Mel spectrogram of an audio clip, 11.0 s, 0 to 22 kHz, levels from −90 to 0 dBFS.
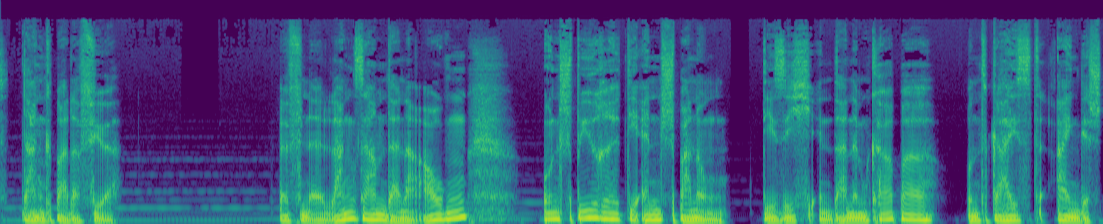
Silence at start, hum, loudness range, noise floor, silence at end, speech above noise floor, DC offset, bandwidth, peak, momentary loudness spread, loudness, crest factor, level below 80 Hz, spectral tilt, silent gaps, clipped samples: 0 s; none; 3 LU; -46 dBFS; 0.05 s; 31 dB; under 0.1%; 15.5 kHz; 0 dBFS; 8 LU; -16 LUFS; 16 dB; -22 dBFS; -4.5 dB/octave; none; under 0.1%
